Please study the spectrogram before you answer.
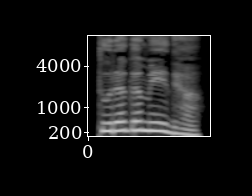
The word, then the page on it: ತುರಗಮೇಧ: turaga mēdha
